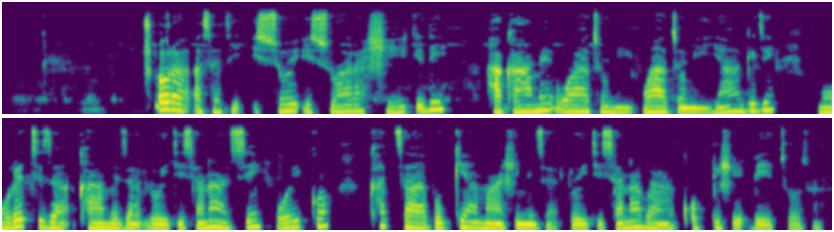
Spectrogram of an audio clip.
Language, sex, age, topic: Gamo, male, 25-35, agriculture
